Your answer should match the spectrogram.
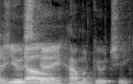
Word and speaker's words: Ryusuke Hamaguchi: Ryusuke Hamaguchi.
